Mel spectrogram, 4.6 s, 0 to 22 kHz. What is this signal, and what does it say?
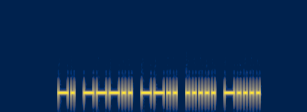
Morse code, heard as a keyed tone, about 25 wpm, 700 Hz. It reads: N8Z56
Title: Code Groups - 5 Letter:Numbers - 25wpm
